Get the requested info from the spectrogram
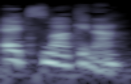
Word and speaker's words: Ex Machina: And I feel the beginning of this episode, it's, how do you pronounce it? El Machina? – Ex Machina.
